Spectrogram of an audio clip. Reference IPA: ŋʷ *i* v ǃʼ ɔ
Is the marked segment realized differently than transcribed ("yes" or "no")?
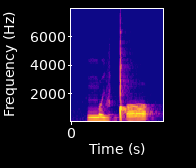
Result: no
